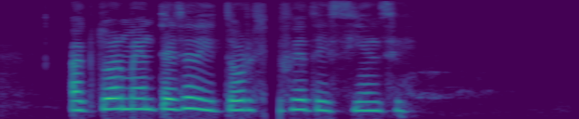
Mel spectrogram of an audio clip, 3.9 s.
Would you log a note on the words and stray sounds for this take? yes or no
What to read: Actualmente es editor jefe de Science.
yes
